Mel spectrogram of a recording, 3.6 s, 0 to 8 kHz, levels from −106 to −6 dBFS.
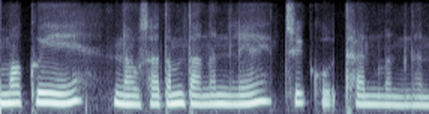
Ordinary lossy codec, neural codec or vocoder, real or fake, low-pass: Opus, 32 kbps; codec, 16 kHz, 0.7 kbps, FocalCodec; fake; 7.2 kHz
